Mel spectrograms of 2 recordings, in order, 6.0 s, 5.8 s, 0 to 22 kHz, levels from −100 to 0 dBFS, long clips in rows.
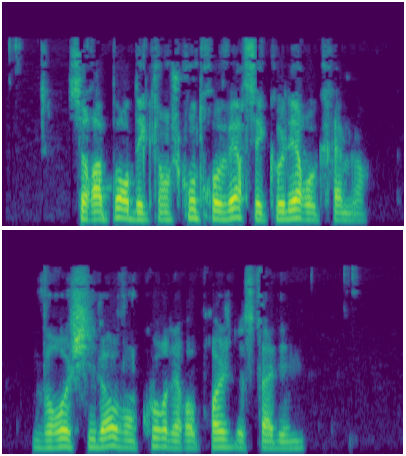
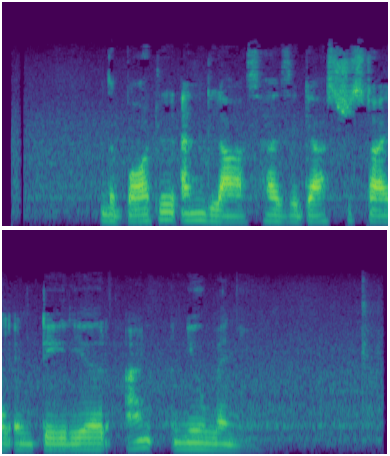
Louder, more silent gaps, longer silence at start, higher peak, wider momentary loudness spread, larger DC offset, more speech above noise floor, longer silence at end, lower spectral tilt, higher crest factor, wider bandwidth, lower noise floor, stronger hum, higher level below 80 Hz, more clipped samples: first, -19 LUFS vs -26 LUFS; neither; second, 0.3 s vs 0.75 s; first, -2 dBFS vs -6 dBFS; about the same, 11 LU vs 10 LU; neither; first, 37 dB vs 27 dB; first, 0.75 s vs 0.15 s; about the same, -5 dB/octave vs -4 dB/octave; about the same, 18 dB vs 20 dB; first, 11.5 kHz vs 10 kHz; about the same, -56 dBFS vs -53 dBFS; neither; about the same, -68 dBFS vs -66 dBFS; neither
